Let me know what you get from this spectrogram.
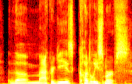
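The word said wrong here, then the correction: Macragge: Yeah, it's McCraig.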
